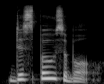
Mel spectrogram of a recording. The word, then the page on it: disposable: dispóuzəbl; ディスポウザブル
